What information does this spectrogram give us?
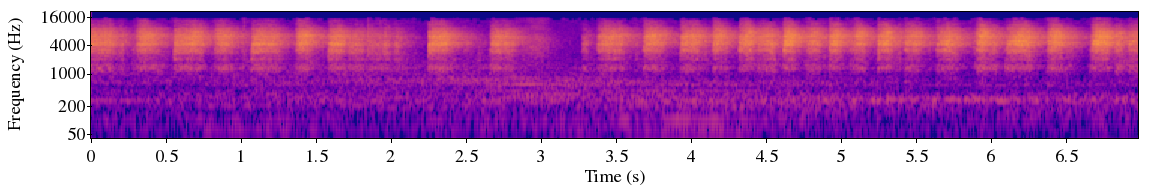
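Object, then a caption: Felt-tip marker on a paper coloring book page. A marker fills in a shape on a paper coloring book page with a geometric pattern, lying on a map-printed desk mat, while one hand holds the page and the other makes short scratchy strokes. About sixteen quick, bright, hissy scratches follow one another in an uneven rhythm, with a brief pause near the middle. Almost no low-end sound is heard.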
